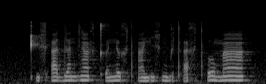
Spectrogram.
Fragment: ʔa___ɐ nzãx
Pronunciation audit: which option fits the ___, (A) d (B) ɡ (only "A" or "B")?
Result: A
